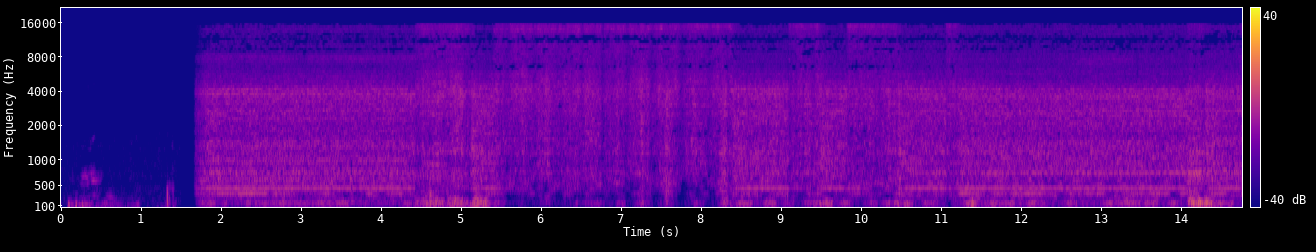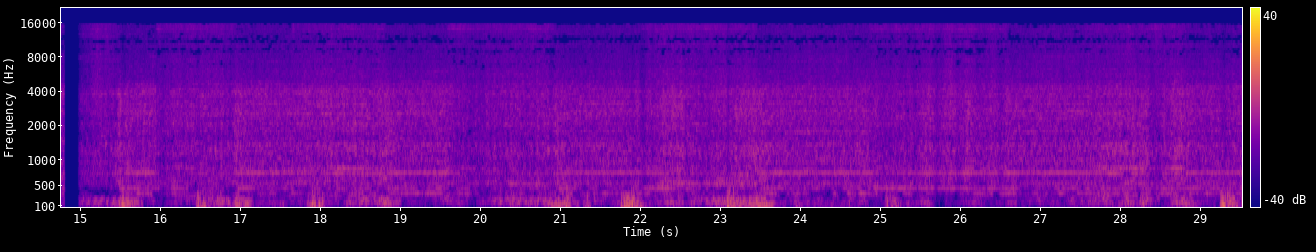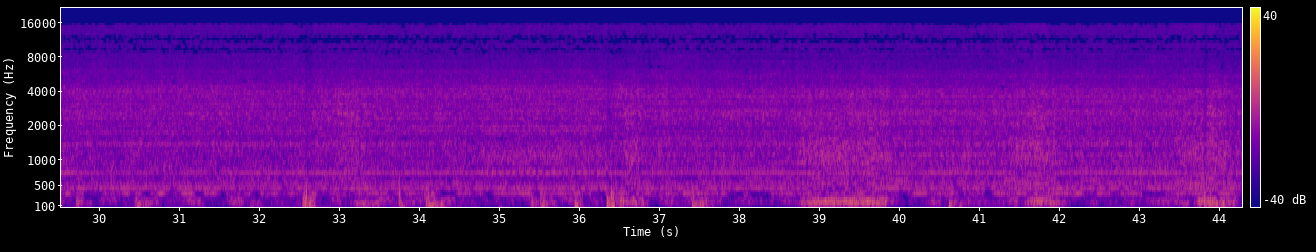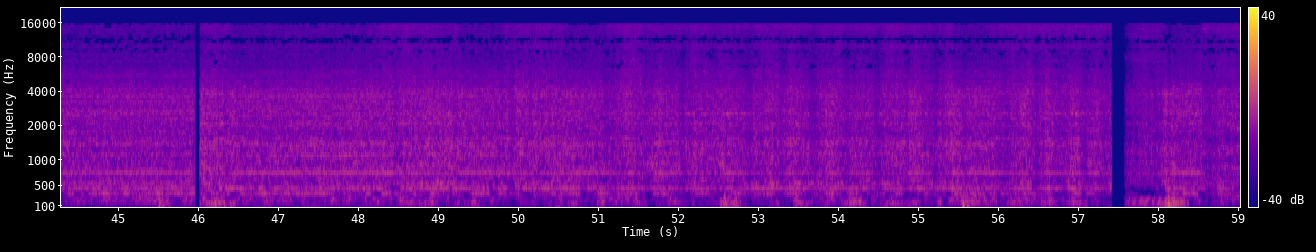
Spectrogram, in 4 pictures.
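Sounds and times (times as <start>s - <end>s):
belt grinder grinding metal: 1.7s - 59.0s.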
